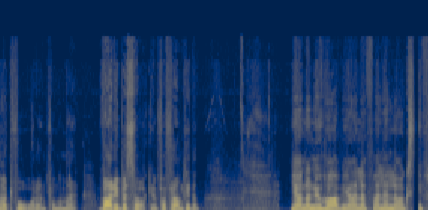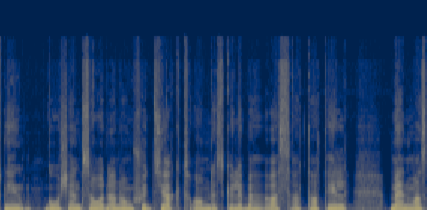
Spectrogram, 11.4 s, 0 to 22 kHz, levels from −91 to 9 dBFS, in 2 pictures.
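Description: At 5.49 to 5.61 s and again at 9.13 to 9.26 s, a burst of packet loss drops about 100 and 120 ms of speech. The receiver stretches the last sound into a fading buzz or hiss, seen as a frozen, flat spectrum and a decaying envelope before the speech jumps ahead.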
